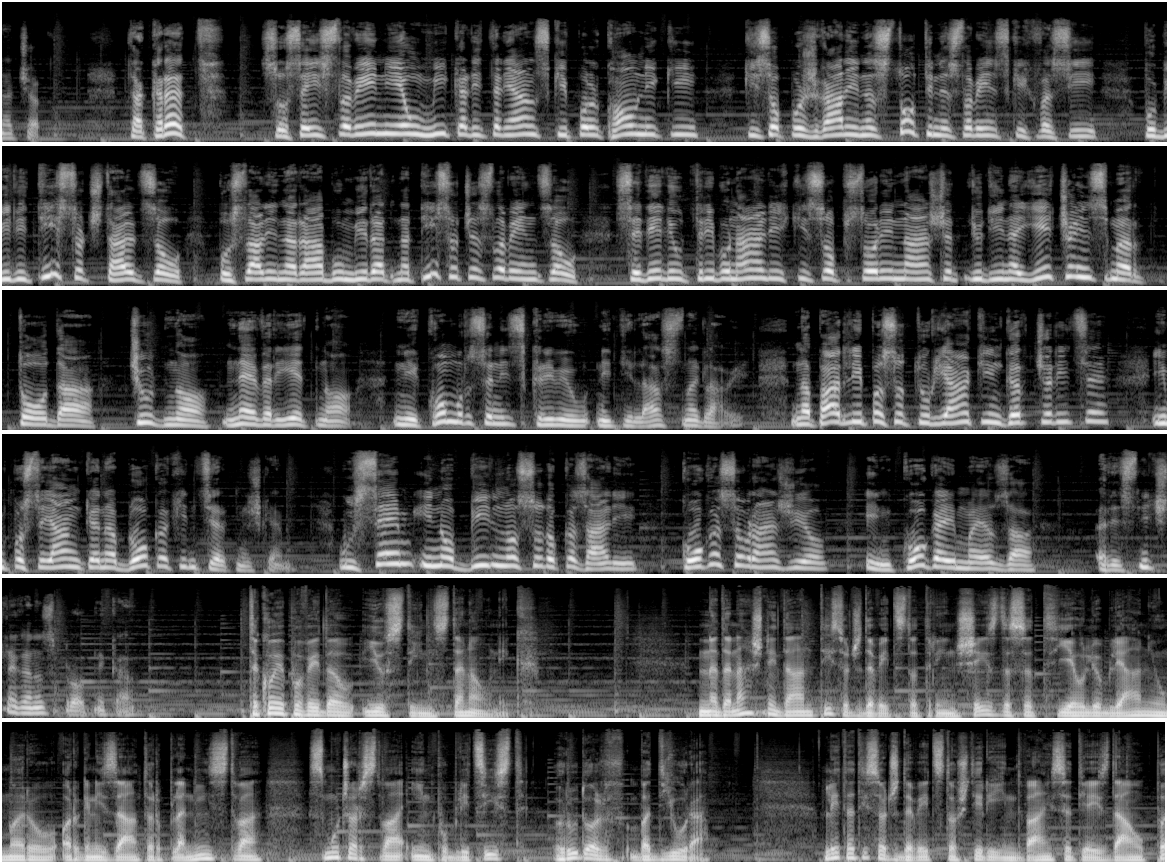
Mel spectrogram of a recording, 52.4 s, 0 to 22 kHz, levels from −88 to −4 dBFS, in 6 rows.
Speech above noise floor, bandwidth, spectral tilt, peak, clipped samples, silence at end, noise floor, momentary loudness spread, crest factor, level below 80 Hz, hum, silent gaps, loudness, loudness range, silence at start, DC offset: 23 dB; 17 kHz; -5.5 dB/octave; -2 dBFS; under 0.1%; 0 s; -42 dBFS; 10 LU; 18 dB; -34 dBFS; none; none; -19 LUFS; 3 LU; 0 s; under 0.1%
